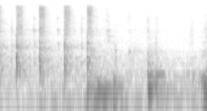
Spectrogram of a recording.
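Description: A paper towel rustling and crinkling as it is folded in the hands: a quick run of short crisp rustles, about four a second, in the first second, then a faint murmured voice.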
